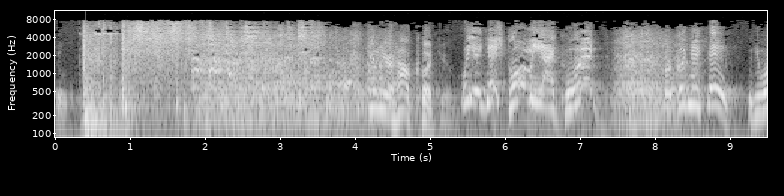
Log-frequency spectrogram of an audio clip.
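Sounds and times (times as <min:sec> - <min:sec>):
speech: 0:00.0 - 0:00.8, 0:04.4 - 0:07.3, 0:08.1 - 0:09.4
glass pane shattering: 0:00.3 - 0:03.6
door slamming: 0:00.4 - 0:02.4
laughter: 0:01.7 - 0:04.8, 0:07.4 - 0:08.8.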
